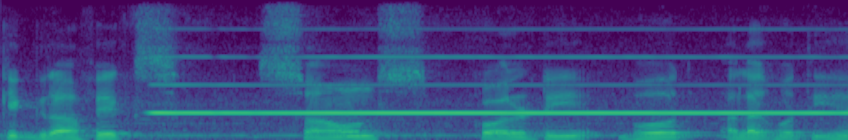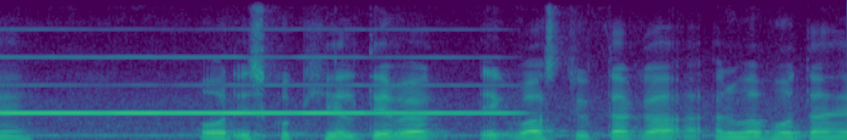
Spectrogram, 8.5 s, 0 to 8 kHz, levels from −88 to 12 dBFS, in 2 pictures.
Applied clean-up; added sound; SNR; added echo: none; Wind instrument, woodwind instrument; -4 dB; none.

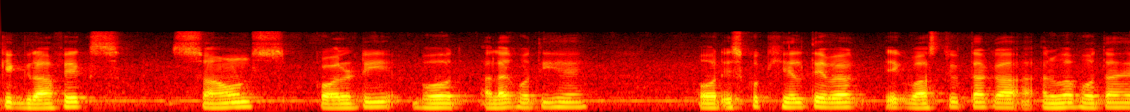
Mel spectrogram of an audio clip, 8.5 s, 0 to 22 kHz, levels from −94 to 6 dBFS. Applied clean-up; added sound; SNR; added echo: none; none; none; none.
